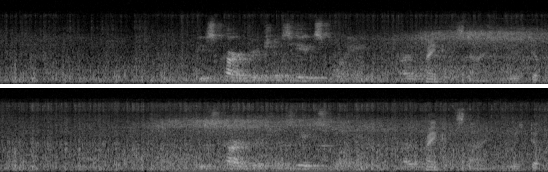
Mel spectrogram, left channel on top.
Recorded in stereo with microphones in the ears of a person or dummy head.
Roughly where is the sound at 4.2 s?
Centre.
